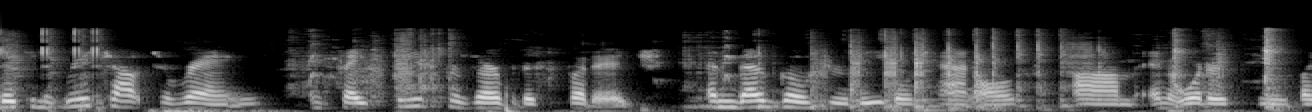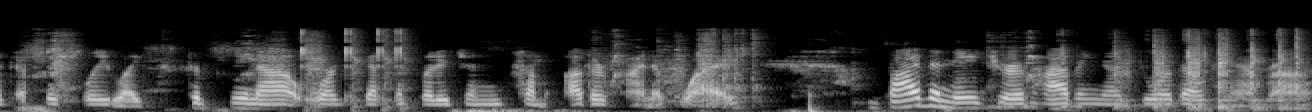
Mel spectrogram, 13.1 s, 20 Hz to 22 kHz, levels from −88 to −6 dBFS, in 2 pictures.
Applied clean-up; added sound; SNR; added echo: classical method log-MMSE.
